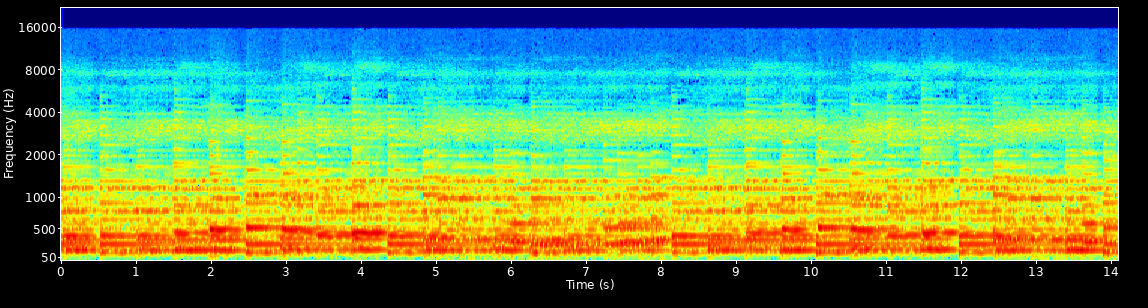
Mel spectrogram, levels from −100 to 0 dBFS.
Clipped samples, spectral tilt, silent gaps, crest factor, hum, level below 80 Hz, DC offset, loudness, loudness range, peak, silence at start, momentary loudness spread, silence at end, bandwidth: under 0.1%; -7.5 dB/octave; none; 10 dB; none; -42 dBFS; under 0.1%; -11 LUFS; 2 LU; 0 dBFS; 0 s; 4 LU; 0 s; 10 kHz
